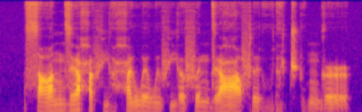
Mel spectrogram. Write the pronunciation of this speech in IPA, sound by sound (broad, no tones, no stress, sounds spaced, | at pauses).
s ɑ n z ɘ ħ ɨ f j ə̤ ħ ɨ w ɘ w ɨ f j ə f ɘ n d ɘ ʕ ɑ f ɾ ɨ ɾ ṳ ɾ ə̤ t͡ʃʼ ṳ ŋ ɡ ə˞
